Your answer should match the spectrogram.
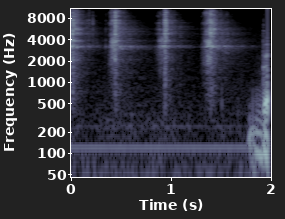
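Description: Wooden cylinder shaker filled with metal beads, shaken back and forth in four strokes about two a second. It is played with the arm opening from the elbow, a faulty motion that sends the energy downward and leaves the beads resting at the bottom of the shaker.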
